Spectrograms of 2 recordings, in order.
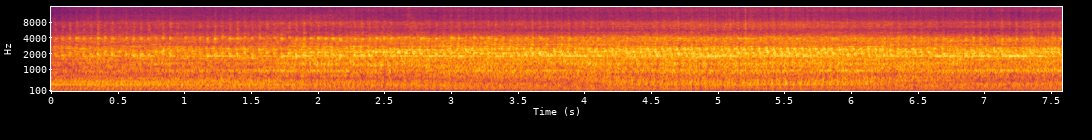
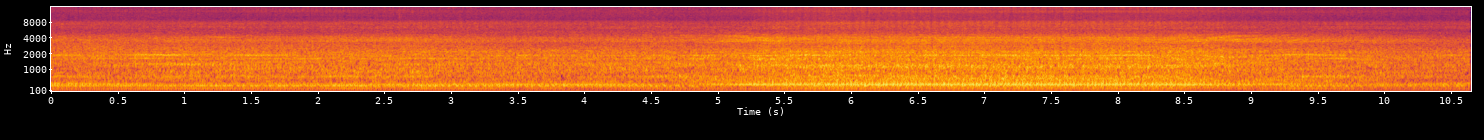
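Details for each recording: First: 1991 Pontiac Firebird 3.1 V6, engine running: continuous dry rasping whir, steady throughout; worn smog (air) pump on its way out, to be replaced with a new/refurbished unit. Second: 1991 Pontiac Firebird 3.1 V6 after replacing the loose, worn smog pump with a new/refurbished one: even, smooth idle with a steady mid-pitched drone, slight lift mid-clip, no ticking or knocking; much quieter.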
